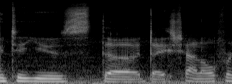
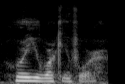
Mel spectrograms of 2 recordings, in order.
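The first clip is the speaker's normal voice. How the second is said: hushed whisper; 7 dB louder than usual. As they walk away, calling a question after them in a whisper. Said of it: "I do want to whisper".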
